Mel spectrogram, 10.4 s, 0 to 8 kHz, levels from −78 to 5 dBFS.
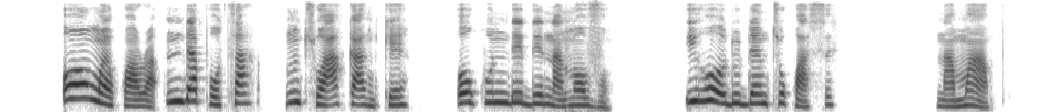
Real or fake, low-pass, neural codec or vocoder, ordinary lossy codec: real; 7.2 kHz; none; Opus, 24 kbps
